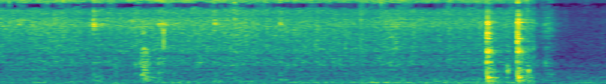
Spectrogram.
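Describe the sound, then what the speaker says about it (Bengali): Ginger, garlic paste and onion frying in a pan give a steady close sizzle with light stirring scrapes, then a couple of sharp clanks before the sound drops away at the end. "আমার আদা রসুনটাও পেঁয়াজের সাথে সাথে ভাজা ভাজা হয়ে গেছে"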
